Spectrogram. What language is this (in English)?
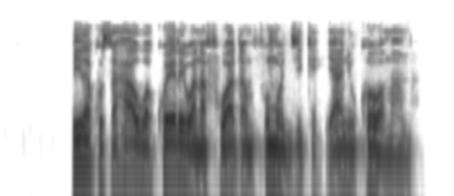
Swahili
